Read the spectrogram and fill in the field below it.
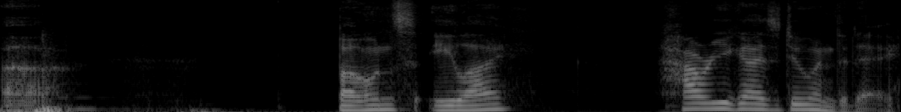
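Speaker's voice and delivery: gentle, soft, hushed, sing-song ASMR voice. Opening the episode and greeting Bones and Eli, in an ASMR voice. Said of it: "so today I'm using my A S M R voice".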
